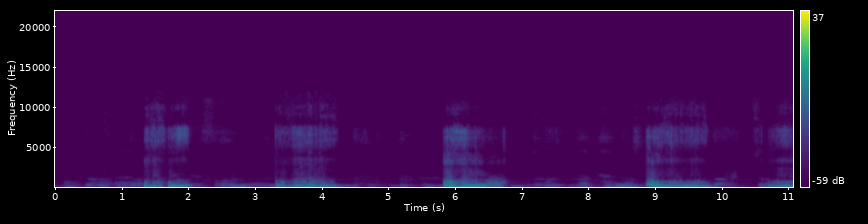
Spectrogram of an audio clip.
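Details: A French Bulldog, Maya, snores very loudly while sleeping, with rasping, rattling breaths repeating every few seconds.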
